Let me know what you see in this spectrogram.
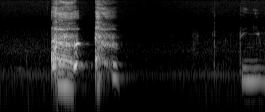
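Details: Two short, sharp coughs in quick succession, then a brief voiced sound; a real cough from a gamer recording commentary while playing an online game, who apologizes for coughing.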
